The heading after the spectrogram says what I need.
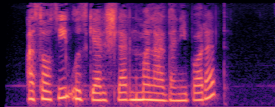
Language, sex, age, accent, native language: Uzbek, female, 19-29, Xorazm, Uzbek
